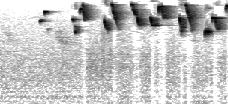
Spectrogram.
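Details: Goldfinch singing in the repique style: rapid bursts of high, thin, downslurred notes in quick irregular succession, loud and dense in the second half, with a quiet background.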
